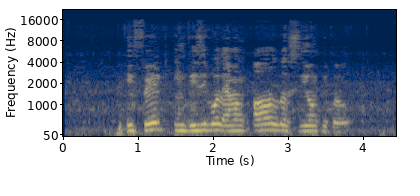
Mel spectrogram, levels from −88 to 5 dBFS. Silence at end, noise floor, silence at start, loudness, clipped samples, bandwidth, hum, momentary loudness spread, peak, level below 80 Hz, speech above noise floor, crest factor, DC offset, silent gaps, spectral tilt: 0.15 s; -45 dBFS; 0.7 s; -17 LUFS; under 0.1%; 15 kHz; none; 11 LU; -4 dBFS; -44 dBFS; 29 dB; 16 dB; under 0.1%; none; -7.5 dB/octave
